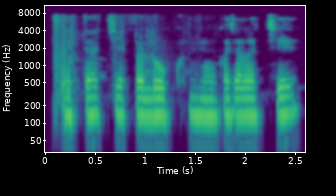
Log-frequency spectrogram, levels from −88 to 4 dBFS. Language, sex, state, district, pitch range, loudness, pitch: Bengali, male, West Bengal, Paschim Medinipur, 135-140 Hz, -24 LUFS, 135 Hz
